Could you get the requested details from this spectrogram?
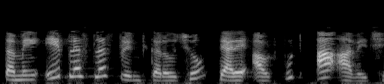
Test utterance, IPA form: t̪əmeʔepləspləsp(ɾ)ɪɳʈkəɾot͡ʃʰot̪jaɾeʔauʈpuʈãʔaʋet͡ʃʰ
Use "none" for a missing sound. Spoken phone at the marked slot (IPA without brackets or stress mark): ɾ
